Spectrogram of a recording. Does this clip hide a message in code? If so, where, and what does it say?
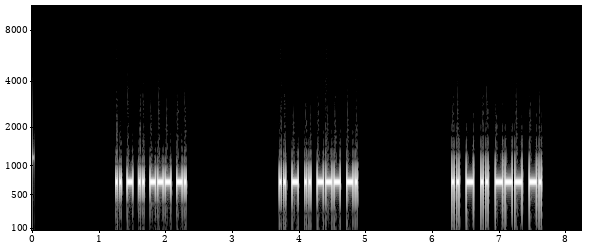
Yes: Morse code from 1.3 to 7.6 s, heard as a keyed tone, about 36 wpm, 700 Hz. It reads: ITION ITION ITION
